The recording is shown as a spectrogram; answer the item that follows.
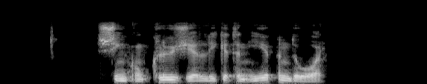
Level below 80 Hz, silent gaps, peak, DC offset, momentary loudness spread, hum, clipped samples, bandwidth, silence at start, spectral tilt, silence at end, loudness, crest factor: -54 dBFS; 0.67-0.95 s; -2 dBFS; under 0.1%; 4 LU; none; under 0.1%; 7.6 kHz; 0.5 s; -5 dB/octave; 1.05 s; -15 LUFS; 14 dB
